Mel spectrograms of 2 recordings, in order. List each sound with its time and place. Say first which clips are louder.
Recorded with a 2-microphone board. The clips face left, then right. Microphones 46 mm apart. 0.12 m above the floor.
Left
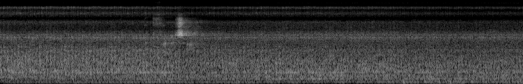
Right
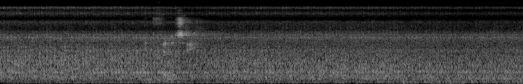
1.4 s a man speaking: left 1 dB; 20° right (ahead or behind), 2.5 m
